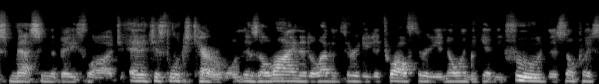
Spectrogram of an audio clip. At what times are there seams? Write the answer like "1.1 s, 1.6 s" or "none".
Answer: 1.2 s, 2.4 s

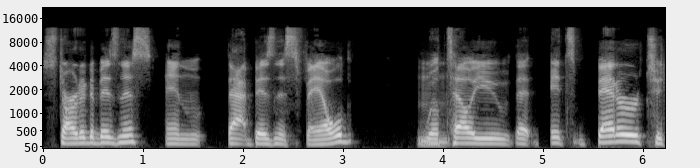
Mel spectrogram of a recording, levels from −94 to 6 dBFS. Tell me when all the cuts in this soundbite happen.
1.6 s, 4.9 s

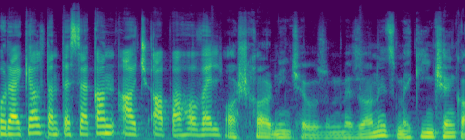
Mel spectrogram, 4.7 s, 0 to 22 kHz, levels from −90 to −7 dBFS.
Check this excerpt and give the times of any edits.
2.2 s

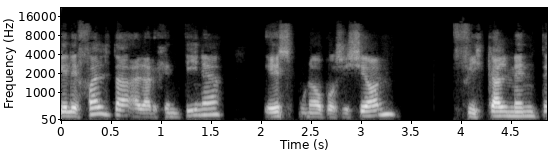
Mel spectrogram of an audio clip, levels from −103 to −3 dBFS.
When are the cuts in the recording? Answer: none

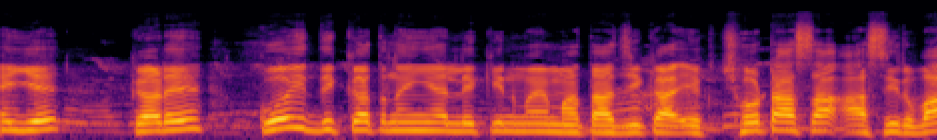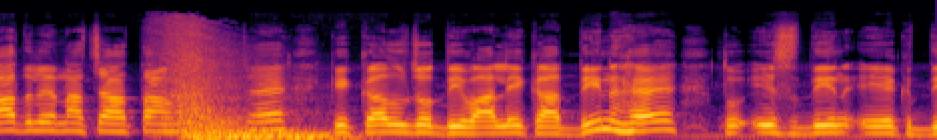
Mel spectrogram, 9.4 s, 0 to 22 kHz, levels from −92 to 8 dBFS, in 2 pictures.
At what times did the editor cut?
5.9 s

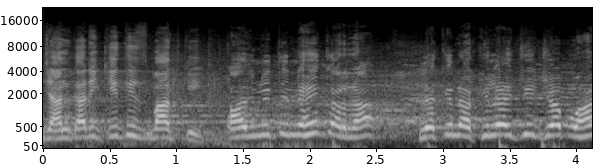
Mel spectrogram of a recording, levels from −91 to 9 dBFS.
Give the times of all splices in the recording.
1.4 s

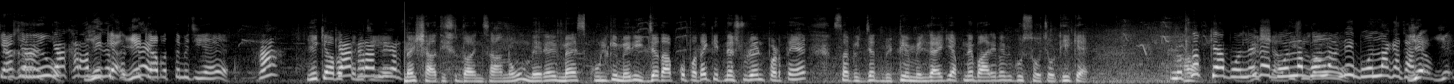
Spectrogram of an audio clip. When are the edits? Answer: none

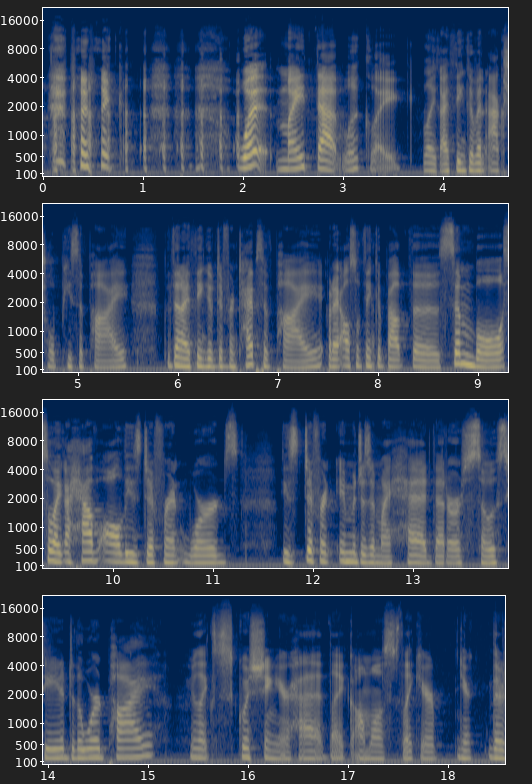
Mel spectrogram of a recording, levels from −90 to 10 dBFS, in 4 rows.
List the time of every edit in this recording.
3.8 s, 7.5 s, 9.3 s, 15.1 s

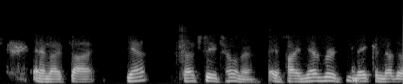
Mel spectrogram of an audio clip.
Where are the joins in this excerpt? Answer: 1.1 s, 2.7 s

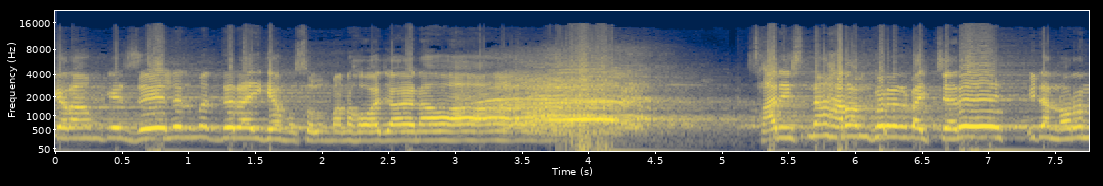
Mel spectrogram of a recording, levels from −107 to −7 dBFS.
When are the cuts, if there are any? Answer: 5.2 s

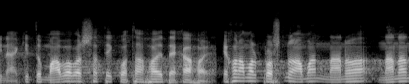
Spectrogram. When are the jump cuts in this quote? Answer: 2.2 s

